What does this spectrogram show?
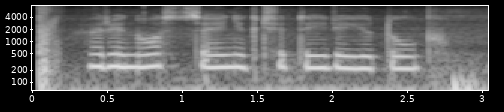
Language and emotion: Russian, neutral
